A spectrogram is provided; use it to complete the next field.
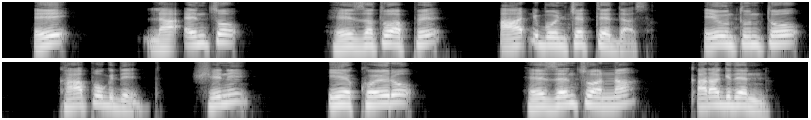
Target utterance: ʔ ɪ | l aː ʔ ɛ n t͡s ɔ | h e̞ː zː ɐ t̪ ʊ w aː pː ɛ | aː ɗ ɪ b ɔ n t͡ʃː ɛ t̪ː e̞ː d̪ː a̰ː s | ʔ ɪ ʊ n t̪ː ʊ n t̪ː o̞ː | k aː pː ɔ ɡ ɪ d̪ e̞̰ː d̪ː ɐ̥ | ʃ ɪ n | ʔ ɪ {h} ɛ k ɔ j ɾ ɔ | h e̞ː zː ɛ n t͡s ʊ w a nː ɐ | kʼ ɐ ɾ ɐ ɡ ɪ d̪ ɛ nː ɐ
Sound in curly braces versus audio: correct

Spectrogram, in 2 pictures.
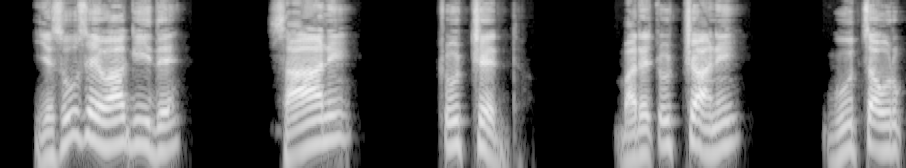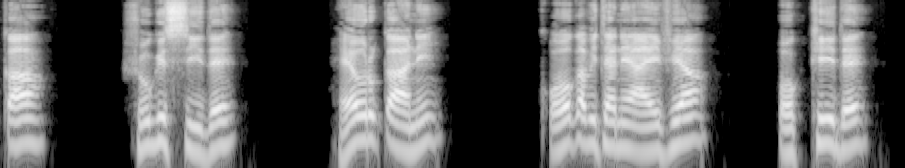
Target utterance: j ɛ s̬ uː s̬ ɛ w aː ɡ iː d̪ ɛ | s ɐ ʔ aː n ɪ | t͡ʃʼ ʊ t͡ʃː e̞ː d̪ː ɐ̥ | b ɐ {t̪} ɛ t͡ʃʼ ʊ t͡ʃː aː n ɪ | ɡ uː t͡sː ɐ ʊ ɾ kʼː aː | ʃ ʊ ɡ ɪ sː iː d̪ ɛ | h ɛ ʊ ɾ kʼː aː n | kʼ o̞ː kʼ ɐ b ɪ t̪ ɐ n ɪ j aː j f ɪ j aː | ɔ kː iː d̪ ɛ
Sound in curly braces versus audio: incorrect: d̪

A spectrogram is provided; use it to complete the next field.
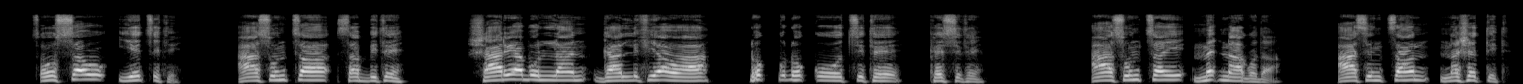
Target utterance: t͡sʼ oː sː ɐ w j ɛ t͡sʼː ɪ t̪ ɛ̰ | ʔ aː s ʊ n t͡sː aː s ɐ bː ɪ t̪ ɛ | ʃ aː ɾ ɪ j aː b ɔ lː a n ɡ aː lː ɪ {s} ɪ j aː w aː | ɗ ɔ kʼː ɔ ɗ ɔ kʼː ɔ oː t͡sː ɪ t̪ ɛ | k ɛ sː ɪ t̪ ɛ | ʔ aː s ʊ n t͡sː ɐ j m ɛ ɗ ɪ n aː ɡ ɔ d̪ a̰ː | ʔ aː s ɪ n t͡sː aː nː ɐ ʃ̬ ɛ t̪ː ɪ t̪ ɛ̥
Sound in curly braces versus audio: incorrect: f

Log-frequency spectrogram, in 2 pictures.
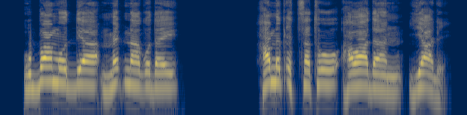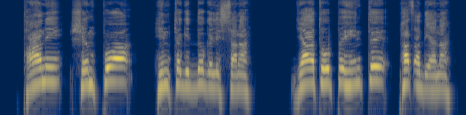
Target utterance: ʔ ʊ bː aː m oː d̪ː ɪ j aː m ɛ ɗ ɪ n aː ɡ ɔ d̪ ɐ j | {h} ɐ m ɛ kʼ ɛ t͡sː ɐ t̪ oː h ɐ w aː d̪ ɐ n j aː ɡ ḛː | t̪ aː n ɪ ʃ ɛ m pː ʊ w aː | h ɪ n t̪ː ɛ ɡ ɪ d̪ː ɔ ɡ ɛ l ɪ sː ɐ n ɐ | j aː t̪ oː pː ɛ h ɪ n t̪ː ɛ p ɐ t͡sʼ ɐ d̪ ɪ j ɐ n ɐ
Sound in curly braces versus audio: correct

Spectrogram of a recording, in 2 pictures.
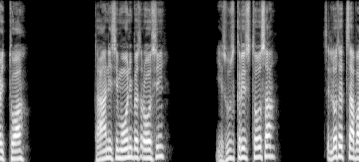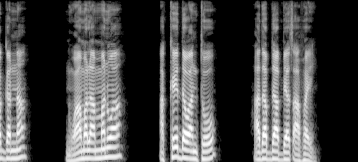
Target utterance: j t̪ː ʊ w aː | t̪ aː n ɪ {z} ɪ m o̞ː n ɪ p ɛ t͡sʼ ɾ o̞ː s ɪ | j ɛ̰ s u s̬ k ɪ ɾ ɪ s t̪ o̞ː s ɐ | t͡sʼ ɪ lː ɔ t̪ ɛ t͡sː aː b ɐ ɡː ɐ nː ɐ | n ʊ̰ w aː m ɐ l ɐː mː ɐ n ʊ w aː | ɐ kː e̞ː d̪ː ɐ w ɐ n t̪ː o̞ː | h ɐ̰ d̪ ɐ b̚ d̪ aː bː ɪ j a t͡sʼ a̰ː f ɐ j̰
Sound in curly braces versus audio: incorrect: s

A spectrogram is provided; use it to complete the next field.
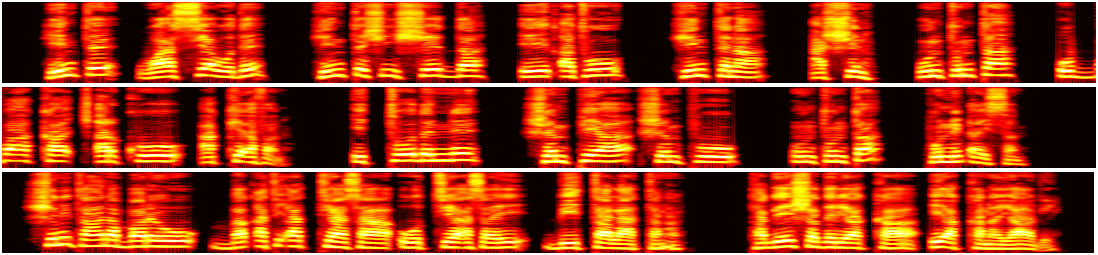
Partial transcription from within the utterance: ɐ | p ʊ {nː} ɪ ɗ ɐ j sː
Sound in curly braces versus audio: correct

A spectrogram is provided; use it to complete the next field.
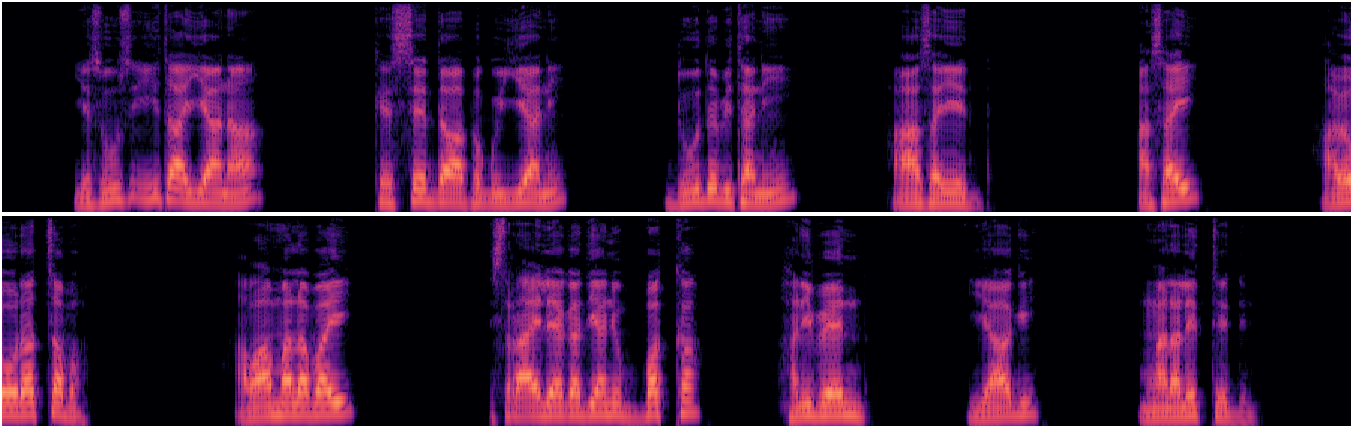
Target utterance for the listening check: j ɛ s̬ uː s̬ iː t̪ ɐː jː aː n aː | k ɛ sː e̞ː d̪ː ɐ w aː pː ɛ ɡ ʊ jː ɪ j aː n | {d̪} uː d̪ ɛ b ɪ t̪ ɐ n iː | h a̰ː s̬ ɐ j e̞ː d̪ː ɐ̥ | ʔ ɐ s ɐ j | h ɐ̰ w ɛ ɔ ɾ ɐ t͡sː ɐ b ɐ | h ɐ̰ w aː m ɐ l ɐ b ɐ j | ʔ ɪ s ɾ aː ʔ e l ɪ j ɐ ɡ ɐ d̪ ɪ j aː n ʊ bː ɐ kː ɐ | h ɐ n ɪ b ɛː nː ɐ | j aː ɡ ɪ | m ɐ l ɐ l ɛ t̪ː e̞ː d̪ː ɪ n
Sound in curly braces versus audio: correct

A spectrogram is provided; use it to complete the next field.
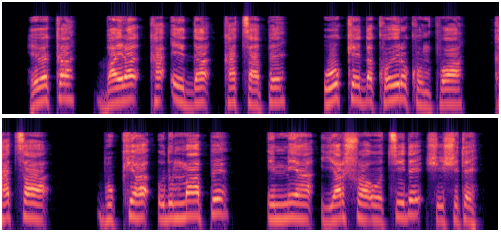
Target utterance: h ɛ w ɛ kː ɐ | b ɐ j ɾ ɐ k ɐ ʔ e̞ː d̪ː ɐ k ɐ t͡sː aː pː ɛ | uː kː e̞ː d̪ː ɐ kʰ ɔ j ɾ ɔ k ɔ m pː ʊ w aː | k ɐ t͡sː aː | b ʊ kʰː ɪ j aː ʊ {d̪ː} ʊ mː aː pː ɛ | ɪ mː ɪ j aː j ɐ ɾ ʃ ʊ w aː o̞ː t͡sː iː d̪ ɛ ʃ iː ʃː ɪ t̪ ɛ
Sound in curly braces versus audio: incorrect: d̪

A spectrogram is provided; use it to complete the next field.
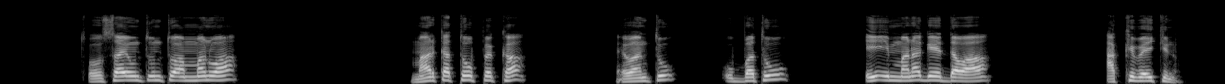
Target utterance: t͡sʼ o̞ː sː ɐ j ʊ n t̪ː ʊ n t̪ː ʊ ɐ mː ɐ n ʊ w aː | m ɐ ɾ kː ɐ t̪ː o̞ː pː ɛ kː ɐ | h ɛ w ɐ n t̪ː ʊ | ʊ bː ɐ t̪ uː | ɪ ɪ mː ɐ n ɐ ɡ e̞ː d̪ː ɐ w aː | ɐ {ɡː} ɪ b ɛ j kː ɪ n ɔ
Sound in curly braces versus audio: incorrect: kː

